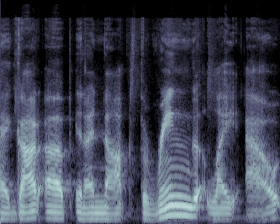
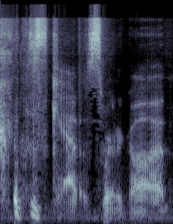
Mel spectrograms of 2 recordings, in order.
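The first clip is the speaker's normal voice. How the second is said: normal talking voice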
